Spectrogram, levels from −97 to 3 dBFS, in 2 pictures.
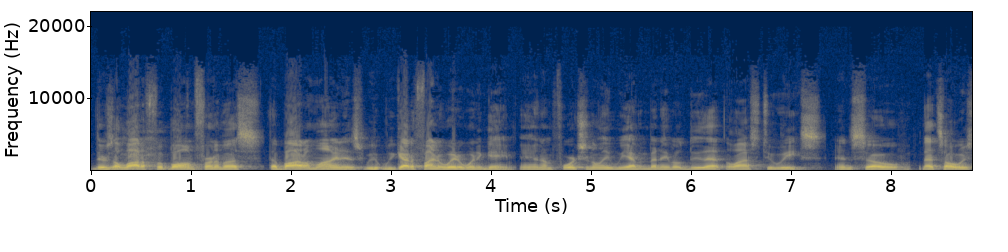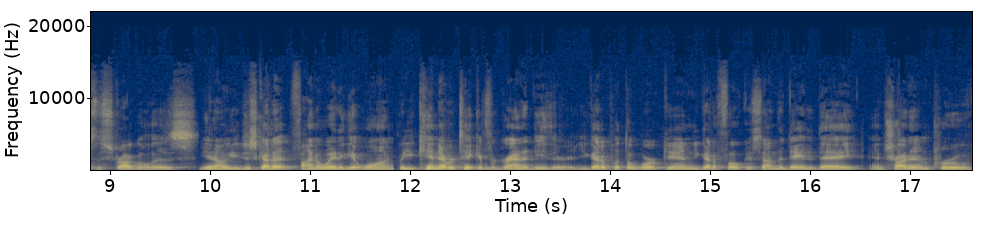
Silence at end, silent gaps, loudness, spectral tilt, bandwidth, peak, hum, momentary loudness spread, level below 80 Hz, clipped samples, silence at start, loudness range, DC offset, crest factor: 0 s; none; -22 LUFS; -5.5 dB/octave; 13.5 kHz; -6 dBFS; none; 8 LU; -58 dBFS; under 0.1%; 0 s; 4 LU; under 0.1%; 16 dB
